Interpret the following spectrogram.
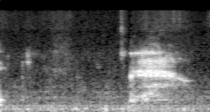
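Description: Near silence: room tone, with one faint, brief breathy sound about a second and a half in.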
